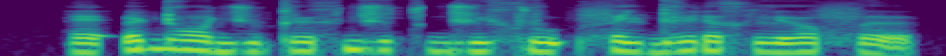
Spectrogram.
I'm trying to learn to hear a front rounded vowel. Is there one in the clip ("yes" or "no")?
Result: yes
